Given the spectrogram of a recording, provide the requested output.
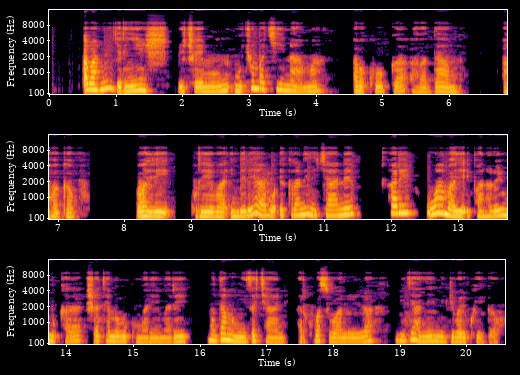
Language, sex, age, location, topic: Kinyarwanda, female, 36-49, Kigali, government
